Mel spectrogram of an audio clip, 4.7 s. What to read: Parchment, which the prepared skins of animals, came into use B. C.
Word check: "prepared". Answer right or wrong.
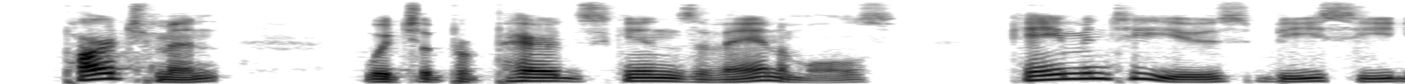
right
